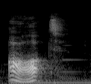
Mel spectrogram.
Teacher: So a word like art, we don't pronounce the R, it's quite soft, art. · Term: non-rhotic accent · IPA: /ɑ:t/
